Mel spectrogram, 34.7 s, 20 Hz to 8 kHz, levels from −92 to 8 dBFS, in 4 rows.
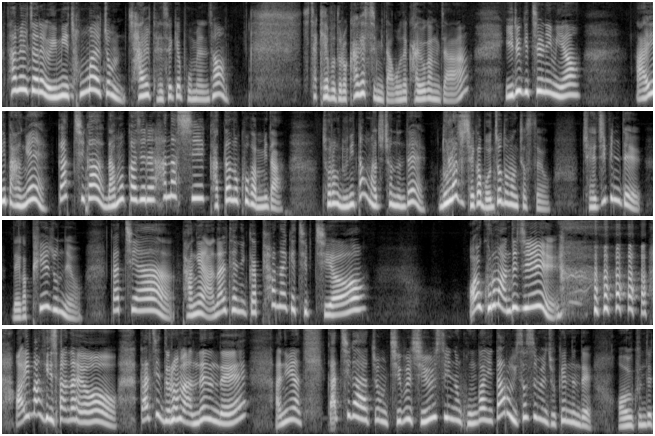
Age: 20-39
